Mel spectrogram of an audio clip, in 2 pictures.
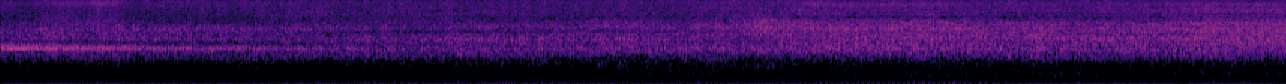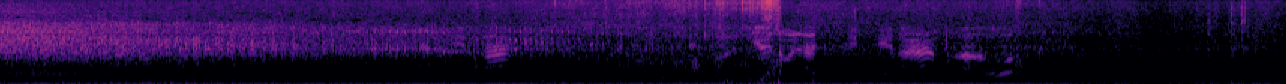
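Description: Faint, distant drone of a paramotor's engine in flight, slowly fading away. Near the end come a few brief high chirps.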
